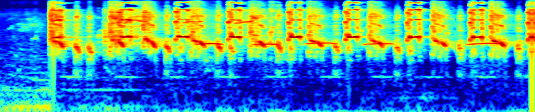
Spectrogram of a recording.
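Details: Dhakni teetar, grey francolin, one of a pair: after a quiet start, loud harsh squawking phrases ring out about twice a second with a rasping, ringing quality, over a faint low hum.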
